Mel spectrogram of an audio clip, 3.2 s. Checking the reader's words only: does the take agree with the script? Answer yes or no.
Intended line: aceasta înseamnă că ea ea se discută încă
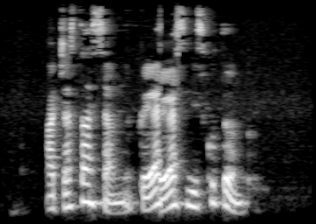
yes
